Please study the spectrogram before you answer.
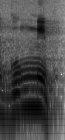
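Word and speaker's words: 국립: bagian ini yaitu gungnip ingat ini bacanya gungnip gungnip Kenapa dibacanya gungnip nanti ketika ada bim bim apapun nanti R akan dibaca n nah jadi NIP kamu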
